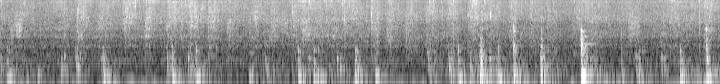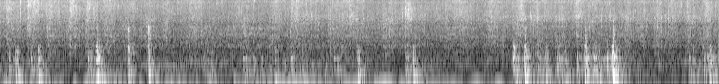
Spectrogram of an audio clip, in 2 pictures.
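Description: Grated radish and flaked rohu fish sizzling in a frying pan as a spatula stirs and scrapes them, with a steady hiss and repeated scraping strokes and one sharper knock about twelve seconds in.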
